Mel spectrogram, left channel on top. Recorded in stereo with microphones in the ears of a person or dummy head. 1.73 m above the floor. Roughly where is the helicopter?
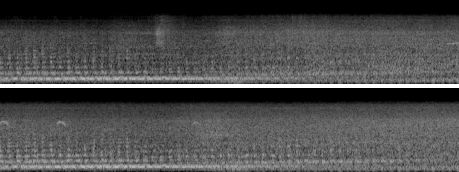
Right.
